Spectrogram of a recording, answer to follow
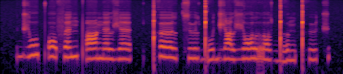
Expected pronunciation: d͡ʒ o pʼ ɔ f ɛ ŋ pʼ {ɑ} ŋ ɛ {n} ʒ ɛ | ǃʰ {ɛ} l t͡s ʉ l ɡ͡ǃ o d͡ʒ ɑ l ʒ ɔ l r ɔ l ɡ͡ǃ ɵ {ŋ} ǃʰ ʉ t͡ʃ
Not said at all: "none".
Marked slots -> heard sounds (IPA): ɑ, l, œ, ŋ

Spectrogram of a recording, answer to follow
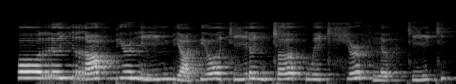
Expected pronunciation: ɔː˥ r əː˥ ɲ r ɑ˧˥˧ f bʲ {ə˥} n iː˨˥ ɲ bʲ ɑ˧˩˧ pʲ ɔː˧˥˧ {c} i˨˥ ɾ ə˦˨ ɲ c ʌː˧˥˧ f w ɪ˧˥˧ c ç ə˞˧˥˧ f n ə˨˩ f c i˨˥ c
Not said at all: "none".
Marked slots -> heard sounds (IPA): ə˞˥, c

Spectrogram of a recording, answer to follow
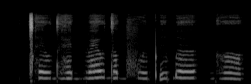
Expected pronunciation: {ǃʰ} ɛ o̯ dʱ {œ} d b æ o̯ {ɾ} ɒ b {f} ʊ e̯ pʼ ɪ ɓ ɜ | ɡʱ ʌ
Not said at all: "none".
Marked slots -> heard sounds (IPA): ǀʰ, æ, d, f

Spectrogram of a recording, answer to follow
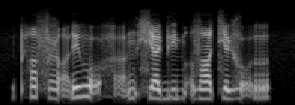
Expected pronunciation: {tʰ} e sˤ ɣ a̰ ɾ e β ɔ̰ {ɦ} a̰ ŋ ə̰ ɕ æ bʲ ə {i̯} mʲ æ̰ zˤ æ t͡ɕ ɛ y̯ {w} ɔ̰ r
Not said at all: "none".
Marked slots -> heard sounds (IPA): pʰ, h, i̯, ɣ

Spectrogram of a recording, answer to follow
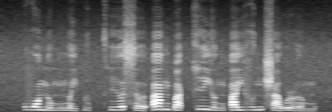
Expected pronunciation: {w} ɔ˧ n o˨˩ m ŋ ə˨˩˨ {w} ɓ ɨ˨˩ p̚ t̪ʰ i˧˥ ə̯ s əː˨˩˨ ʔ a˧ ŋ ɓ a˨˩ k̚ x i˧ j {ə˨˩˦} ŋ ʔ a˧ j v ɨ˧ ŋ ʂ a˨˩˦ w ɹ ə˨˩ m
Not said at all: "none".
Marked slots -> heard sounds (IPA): v, j, ə˨˩˦

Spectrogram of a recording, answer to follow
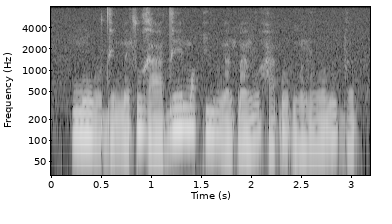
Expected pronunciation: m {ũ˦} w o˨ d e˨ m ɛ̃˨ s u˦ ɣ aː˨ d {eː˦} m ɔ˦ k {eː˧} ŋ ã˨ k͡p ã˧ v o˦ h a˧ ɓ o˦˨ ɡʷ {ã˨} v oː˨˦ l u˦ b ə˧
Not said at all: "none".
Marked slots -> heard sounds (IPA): ũ˧, eː˦, iː˧, ã˨

